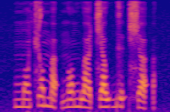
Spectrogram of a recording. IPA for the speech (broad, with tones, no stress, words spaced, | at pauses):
mɔ̃˧t͡ɕɔ˦ma˨ʔ n̪ɔ˧mwa˨˩t͡ɕa˧w ɡe˦ʔ ɕa˨ʔ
